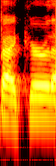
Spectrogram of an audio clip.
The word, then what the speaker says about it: Boettger: And to be able to follow Eli on Twitter/X, that is at his last name, Becker, that is spelled B-O-E-T-T-G-E-R underscore, and then Eli, and then for E-Check CBB, easy enough, at E-Check CBB all together.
